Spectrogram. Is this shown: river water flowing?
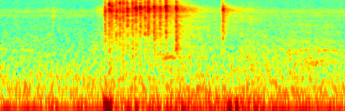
no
